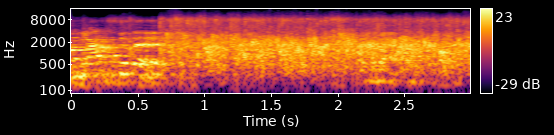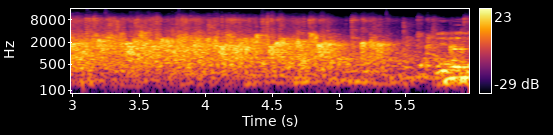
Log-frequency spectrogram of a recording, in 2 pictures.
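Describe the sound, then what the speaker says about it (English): An audience at a seminar claps together in sustained, dense applause for several seconds, loud and close, with a voice briefly audible at the start before the clapping tapers slightly at the end. "Come on, claps to this."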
